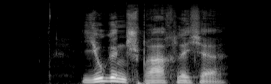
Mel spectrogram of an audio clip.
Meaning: inflection of jugendsprachlich: 1. strong/mixed nominative/accusative feminine singular 2. strong nominative/accusative plural 3. weak nominative all-gender singular
- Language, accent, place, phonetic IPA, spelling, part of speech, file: German, Germany, Berlin, [ˈjuːɡn̩tˌʃpʁaːxlɪçə], jugendsprachliche, adjective, De-jugendsprachliche.ogg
